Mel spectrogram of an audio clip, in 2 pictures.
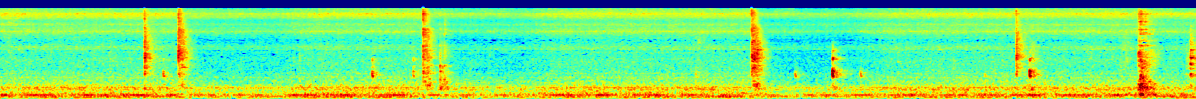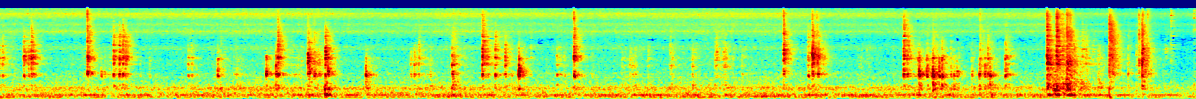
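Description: Hand tools clinking and scraping on metal automatic-transmission parts as pliers and a pick work inside the case: scattered sharp metallic clicks that come thicker toward the end, over a steady low hum.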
